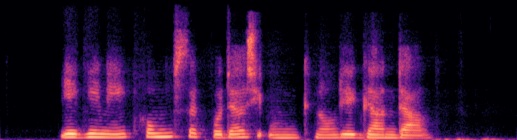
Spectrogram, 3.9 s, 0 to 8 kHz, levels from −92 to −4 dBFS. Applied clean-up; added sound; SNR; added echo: neural mask model DeepFilterNet 3.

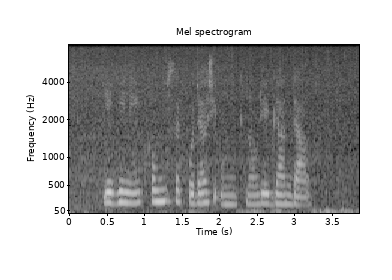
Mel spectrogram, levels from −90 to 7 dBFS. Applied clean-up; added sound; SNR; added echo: none; Rain; 12 dB; none.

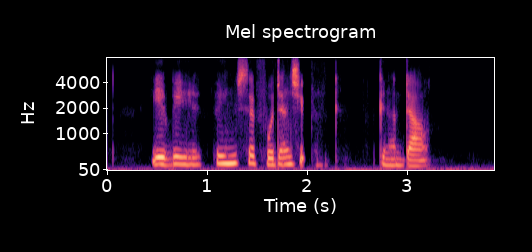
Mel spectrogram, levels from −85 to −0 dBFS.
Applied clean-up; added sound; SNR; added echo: neural diffusion model UNIVERSE++.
